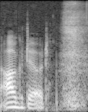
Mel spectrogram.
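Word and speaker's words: Ogdoad: story that's centered around eight Gods called the ogod OG d o a d and I looked up the pronunciation that's pretty much what they think it's uh what the consensus is for pronunciation ogot so Amun was one of these eight gods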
